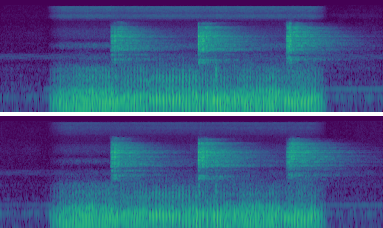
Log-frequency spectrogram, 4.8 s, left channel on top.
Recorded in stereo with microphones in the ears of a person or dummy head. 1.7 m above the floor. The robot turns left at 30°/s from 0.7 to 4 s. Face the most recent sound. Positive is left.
turn(degrees=45)  # may be behind; listen again after turning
